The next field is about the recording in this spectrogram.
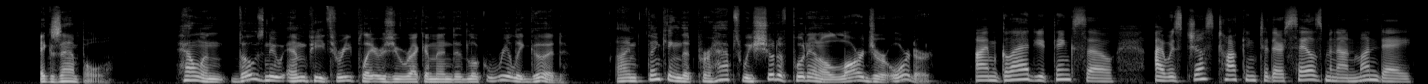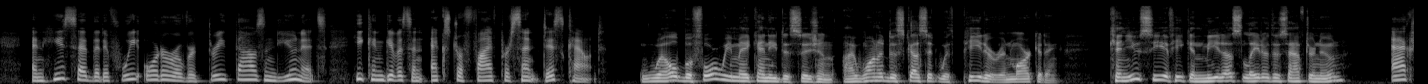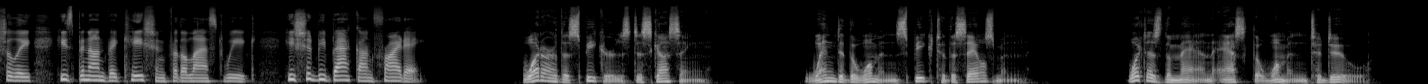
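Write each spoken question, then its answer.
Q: What are the speakers discussing?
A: Placing a larger order for the new MP3 players

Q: When did the woman speak to the salesman?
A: On Monday

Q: What does the man ask the woman to do?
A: See if Peter from marketing can meet them later this afternoon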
